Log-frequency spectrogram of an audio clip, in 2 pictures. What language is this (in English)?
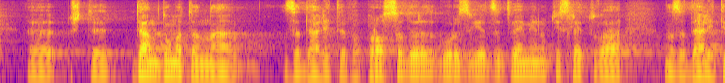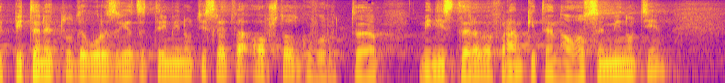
Bulgarian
